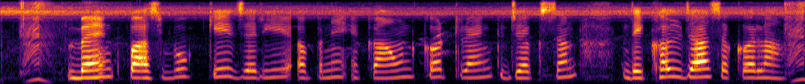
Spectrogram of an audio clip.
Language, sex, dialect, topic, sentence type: Bhojpuri, female, Western, banking, statement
